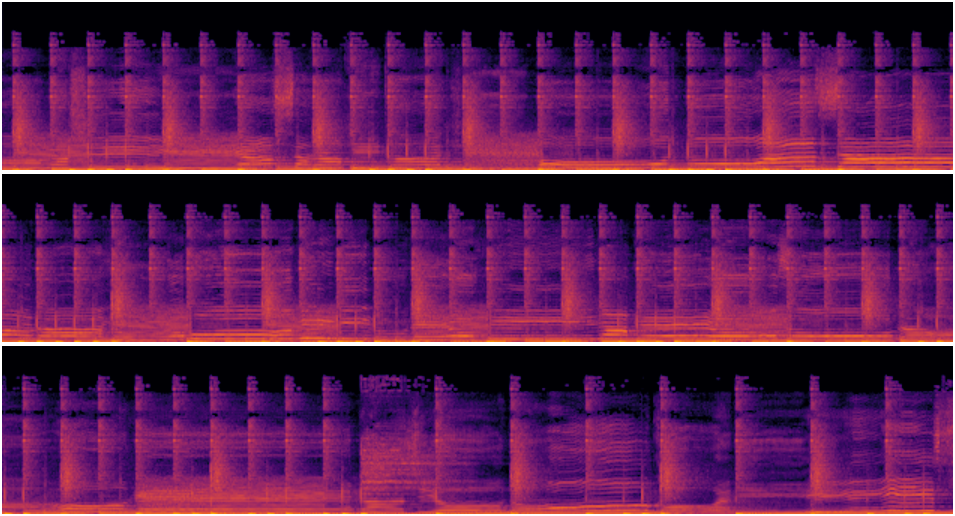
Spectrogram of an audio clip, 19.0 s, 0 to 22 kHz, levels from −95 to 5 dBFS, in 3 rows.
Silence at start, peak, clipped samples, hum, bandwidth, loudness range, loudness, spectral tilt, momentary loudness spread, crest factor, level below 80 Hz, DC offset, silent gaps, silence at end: 0 s; -10 dBFS; under 0.1%; none; 18 kHz; 2 LU; -28 LUFS; -5 dB/octave; 5 LU; 16 dB; -32 dBFS; under 0.1%; none; 0 s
